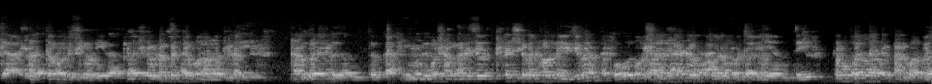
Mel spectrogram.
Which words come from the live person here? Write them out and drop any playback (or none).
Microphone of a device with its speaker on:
none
